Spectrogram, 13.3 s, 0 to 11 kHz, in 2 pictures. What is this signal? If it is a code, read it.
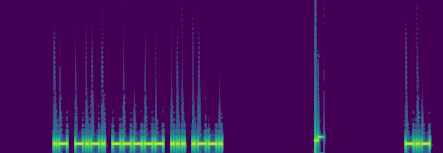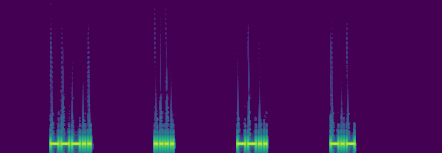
Morse code, heard as a keyed tone, about 30 wpm, spaced as for 13 wpm, 700 Hz. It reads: AC0SP K8HZK
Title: USA Call Signs - 8x Character Spacing - 30wpm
